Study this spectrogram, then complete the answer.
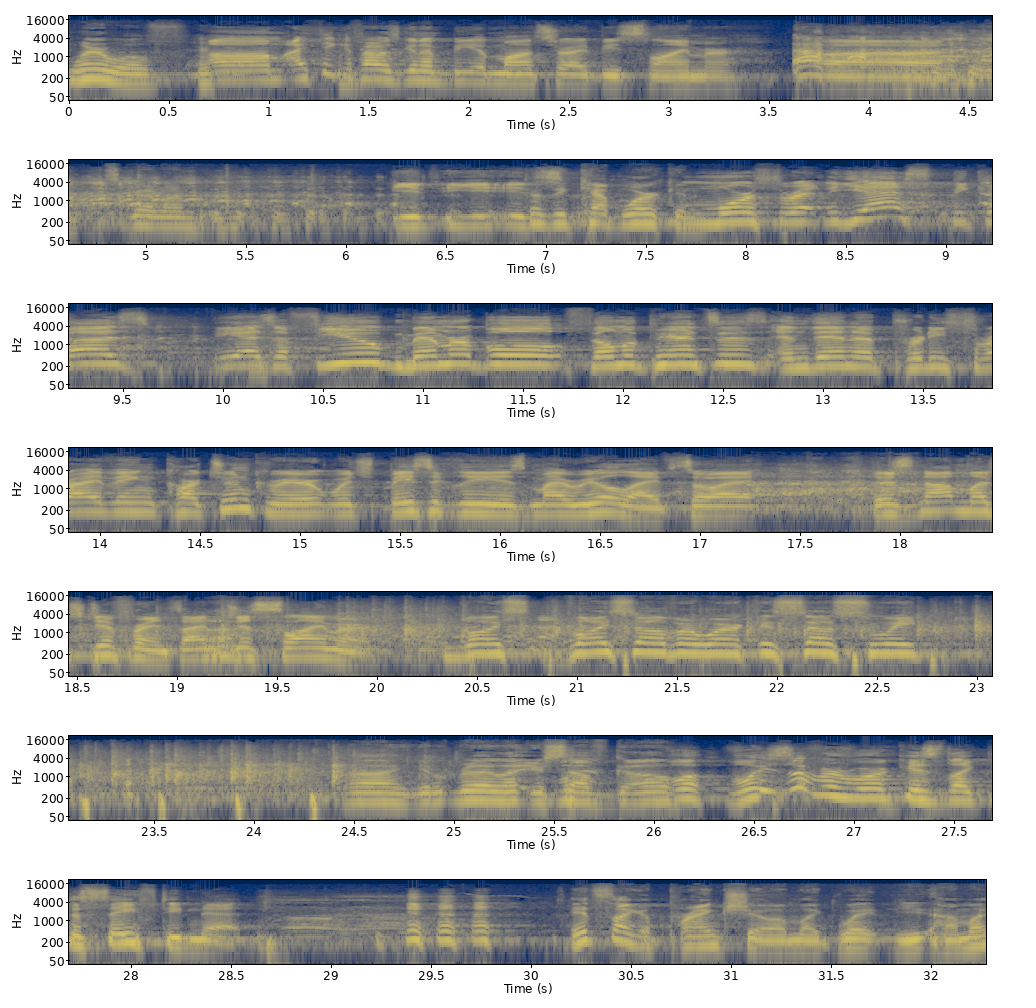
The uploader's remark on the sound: Live from LA Podfest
